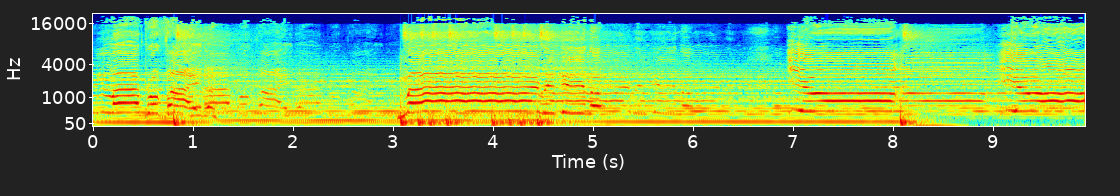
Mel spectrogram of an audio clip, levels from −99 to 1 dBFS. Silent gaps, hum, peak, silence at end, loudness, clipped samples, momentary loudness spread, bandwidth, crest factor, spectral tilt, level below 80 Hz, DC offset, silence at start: none; none; 0 dBFS; 0 s; -11 LUFS; under 0.1%; 14 LU; over 20 kHz; 12 dB; -3.5 dB/octave; -28 dBFS; under 0.1%; 0 s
